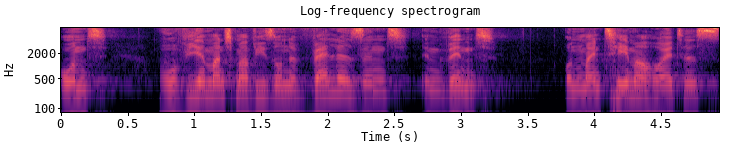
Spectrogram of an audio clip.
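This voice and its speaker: A man with a plain, everyday voice speaks at a fairly slow pace with lively intonation. The recording is very clean, with a silent background. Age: young. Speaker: young lay preacher. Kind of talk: sermon.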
